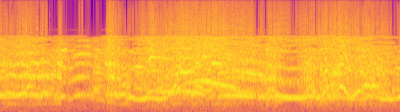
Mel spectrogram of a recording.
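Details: Huskies howling inside a car: several voices overlapping in sustained wavering howls that slide up and down, blended into a dense chorus with steady background road rumble.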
